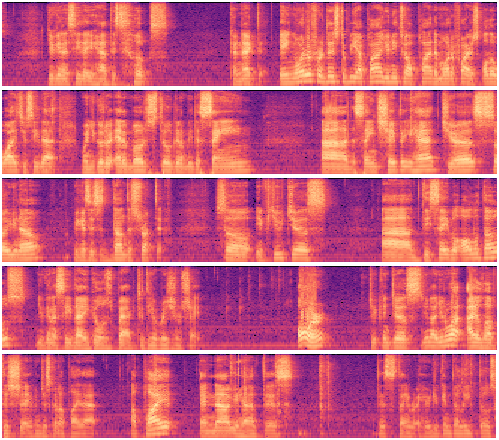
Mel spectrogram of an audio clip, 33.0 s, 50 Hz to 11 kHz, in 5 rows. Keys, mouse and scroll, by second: 6.7 click, 7.3 ctrl+Tab, 12.2 ctrl+Tab, 15.7 click, 16.4 shift+click, 19.2-20.3 drag, 20.9 middle click, 21.5-22.3 middle drag, 22.8 middle click, 24.6-25.2 drag, 28.1 click, 29.0 click, 29.2 drag, 30.0 ctrl+Tab, 30.1 ctrl+Tab, 30.6 g, 31.8 click, 32.1 click.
